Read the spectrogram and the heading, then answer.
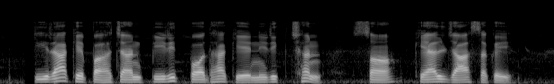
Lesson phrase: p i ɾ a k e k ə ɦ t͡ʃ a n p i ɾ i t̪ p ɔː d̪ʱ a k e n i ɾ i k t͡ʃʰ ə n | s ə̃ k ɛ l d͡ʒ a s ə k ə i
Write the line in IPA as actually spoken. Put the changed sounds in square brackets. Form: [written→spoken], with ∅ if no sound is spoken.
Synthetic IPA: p i ɾ a k e [k→p] ə ɦ t͡ʃ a n p i ɾ i t̪ p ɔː d̪ʱ a k e n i ɾ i k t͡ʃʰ ə n | s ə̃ k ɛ l d͡ʒ a s ə k ə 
